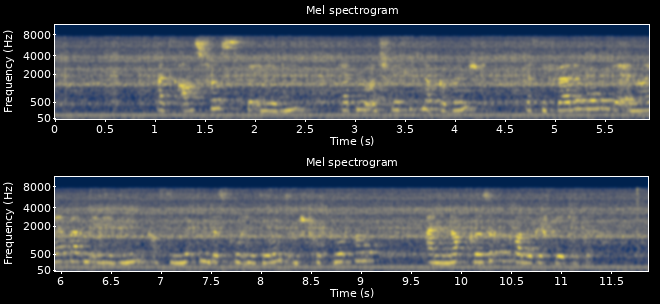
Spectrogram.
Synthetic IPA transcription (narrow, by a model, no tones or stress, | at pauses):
ʔalsʔa̰ʊsʃʊsfyːɐʔenɛɐɡiː | hɛtn̩viːɐʊnsʃliːslɪçnɔχɡ̥əvʏnʃt | d̥asd̥iːfœɐɾəʁʊŋdeːɐɛɐnɔʏɐbaːʁənenɛɐɡiːənʔa̰ʊsd̥eːnmɪtn̩dɛspʰʁ̥oɦɛzoːnsʊntʃtʁ̥ʊk̚tʰuːɐfɔʊs | ʔaɪnənɔχɡ̥ʁøːsəʁəʁɔləɡəʃpiːlthɛtə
